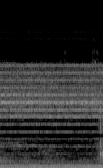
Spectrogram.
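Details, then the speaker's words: Faint, steady low hum of a small portable mesh nebulizer running quietly while producing mist, shown as a home treatment for phlegm. "ಯಾವತರ ಬರ್ತಾ ಇದೆ ಅಂತ sound ಕೂಡ ನೀವು ಕೇಳ್ತಾ ಇರಬಹುದು ಸ್ವಲ್ಪ ಸ್ಲೋ ಆಗಿ ಕೈ ಅಂತ ಸೌಂಡ್ ಬರ್ತಾ ಇದೆ ಇದರಲ್ಲಿ"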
